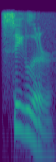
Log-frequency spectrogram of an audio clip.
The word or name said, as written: sealer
